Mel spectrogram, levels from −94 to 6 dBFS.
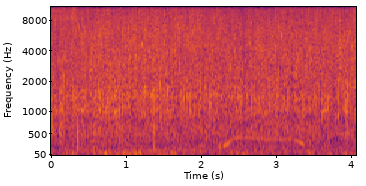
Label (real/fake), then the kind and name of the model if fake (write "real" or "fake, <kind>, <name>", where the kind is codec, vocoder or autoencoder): real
